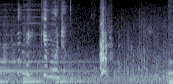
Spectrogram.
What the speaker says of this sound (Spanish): perrito.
